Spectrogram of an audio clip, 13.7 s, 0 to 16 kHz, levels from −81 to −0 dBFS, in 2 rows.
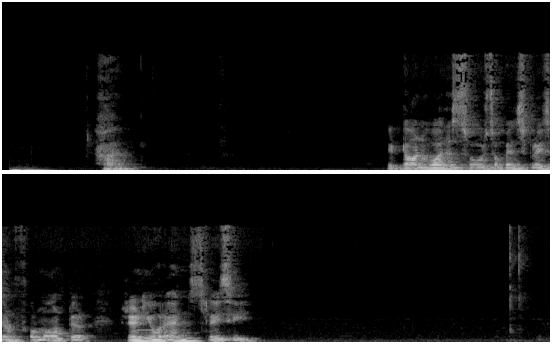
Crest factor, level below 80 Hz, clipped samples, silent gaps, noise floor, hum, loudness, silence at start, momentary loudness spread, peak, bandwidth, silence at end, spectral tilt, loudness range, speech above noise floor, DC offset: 22 dB; -60 dBFS; under 0.1%; none; -74 dBFS; none; -27 LUFS; 0.1 s; 18 LU; -8 dBFS; 11.5 kHz; 0.35 s; -6 dB/octave; 14 LU; 48 dB; under 0.1%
